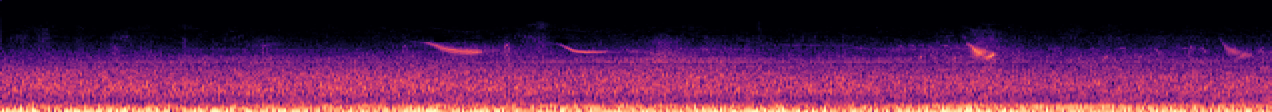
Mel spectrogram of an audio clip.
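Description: Birds chirping outdoors: a few short, high, downward-sliding chirps, about two seconds in and again near the end, over a steady low rumble.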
